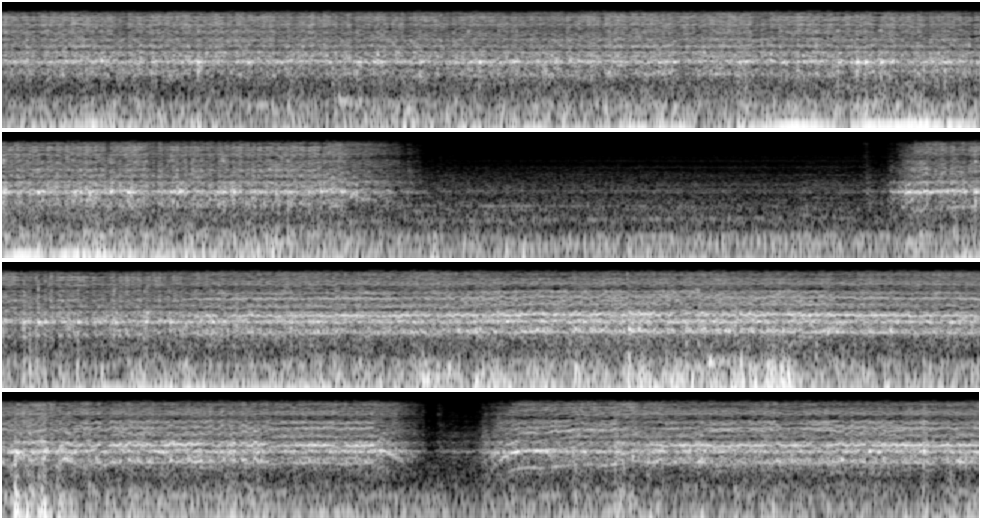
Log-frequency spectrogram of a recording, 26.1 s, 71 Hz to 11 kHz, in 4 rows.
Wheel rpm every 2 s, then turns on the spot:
160, 160, 160, 170, 60, 0, 110, 160, 160, 160, 150, 110, 160.
none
